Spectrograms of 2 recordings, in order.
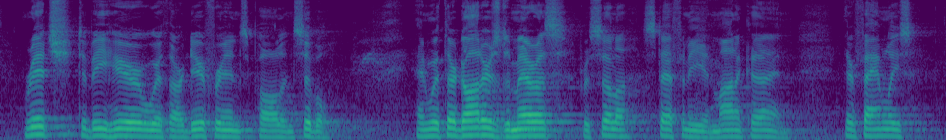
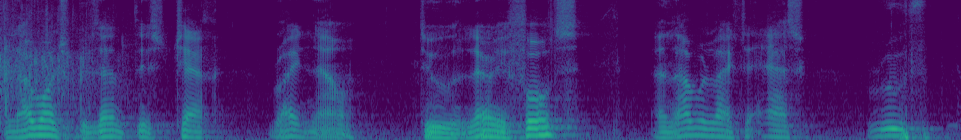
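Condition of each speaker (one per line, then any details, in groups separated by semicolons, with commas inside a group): No condition
ALS; diagnosed about two years ago, late onset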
